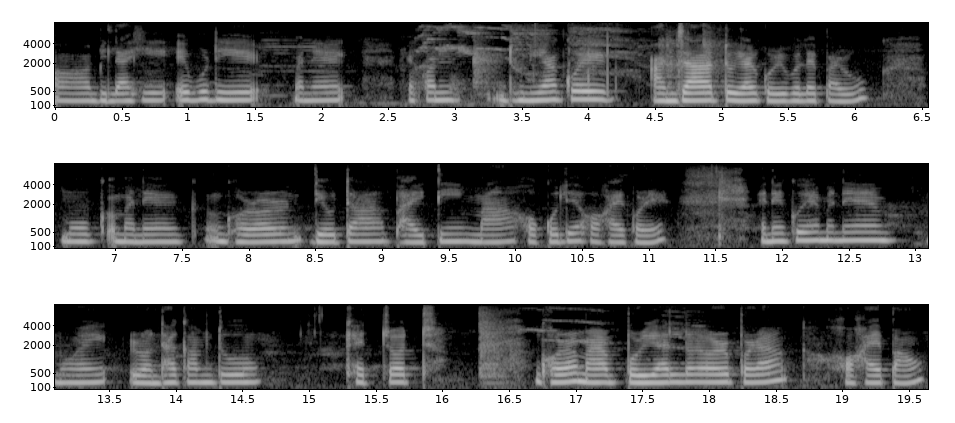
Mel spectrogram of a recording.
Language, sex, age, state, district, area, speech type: Assamese, female, 18-30, Assam, Tinsukia, urban, spontaneous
